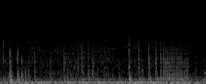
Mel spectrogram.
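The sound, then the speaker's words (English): Soft, irregular creaks of a leather seat shifting under someone sitting on it, a few brief rubbing squeaks over a steady low hum, with no talking. “You could probably hear the leather on the seat that I'm on right now.”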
